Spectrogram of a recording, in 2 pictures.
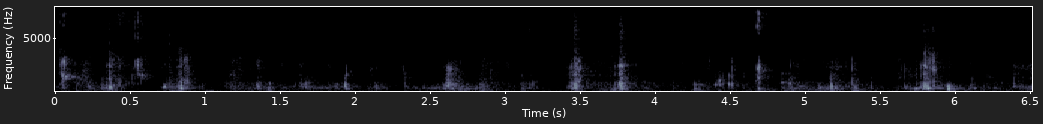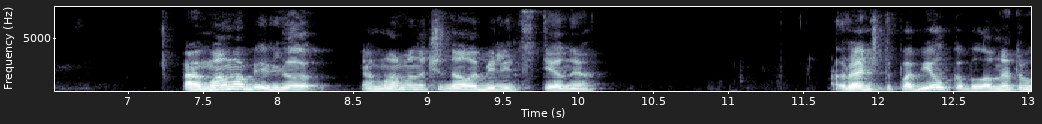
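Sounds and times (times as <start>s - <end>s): person chewing with mouth clicks: 0.0s - 7.4s, 10.9s - 11.7s.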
